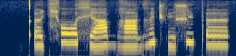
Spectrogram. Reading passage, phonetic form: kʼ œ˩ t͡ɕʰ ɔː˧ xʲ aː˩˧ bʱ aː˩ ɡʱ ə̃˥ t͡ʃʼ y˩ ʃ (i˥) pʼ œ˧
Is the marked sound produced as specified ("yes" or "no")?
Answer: no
